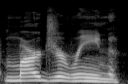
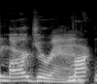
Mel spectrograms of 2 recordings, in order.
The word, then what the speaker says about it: margarine: Do you know how I knew you weren't from Alberta? Is because you said margarine. – And you say something else here? – Margarine. Yeah, they butcher it. They say margarine.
